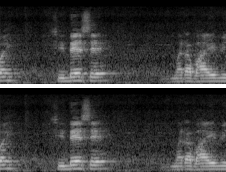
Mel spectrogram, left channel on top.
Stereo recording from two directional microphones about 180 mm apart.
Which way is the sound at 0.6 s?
10° right (ahead or behind).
